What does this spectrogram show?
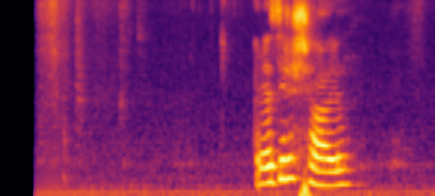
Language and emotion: Russian, neutral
